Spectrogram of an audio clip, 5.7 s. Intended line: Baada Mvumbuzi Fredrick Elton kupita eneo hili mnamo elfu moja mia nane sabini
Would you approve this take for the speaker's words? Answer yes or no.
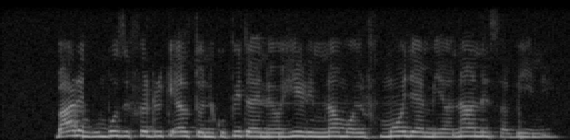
yes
